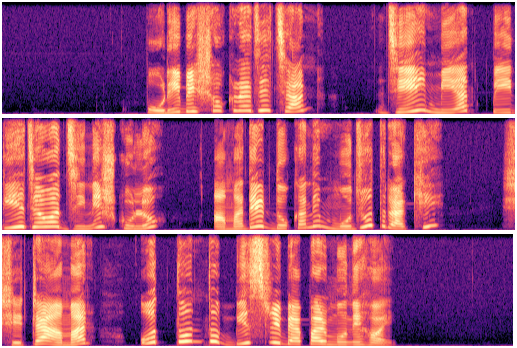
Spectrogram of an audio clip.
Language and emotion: Bengali, disgusted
